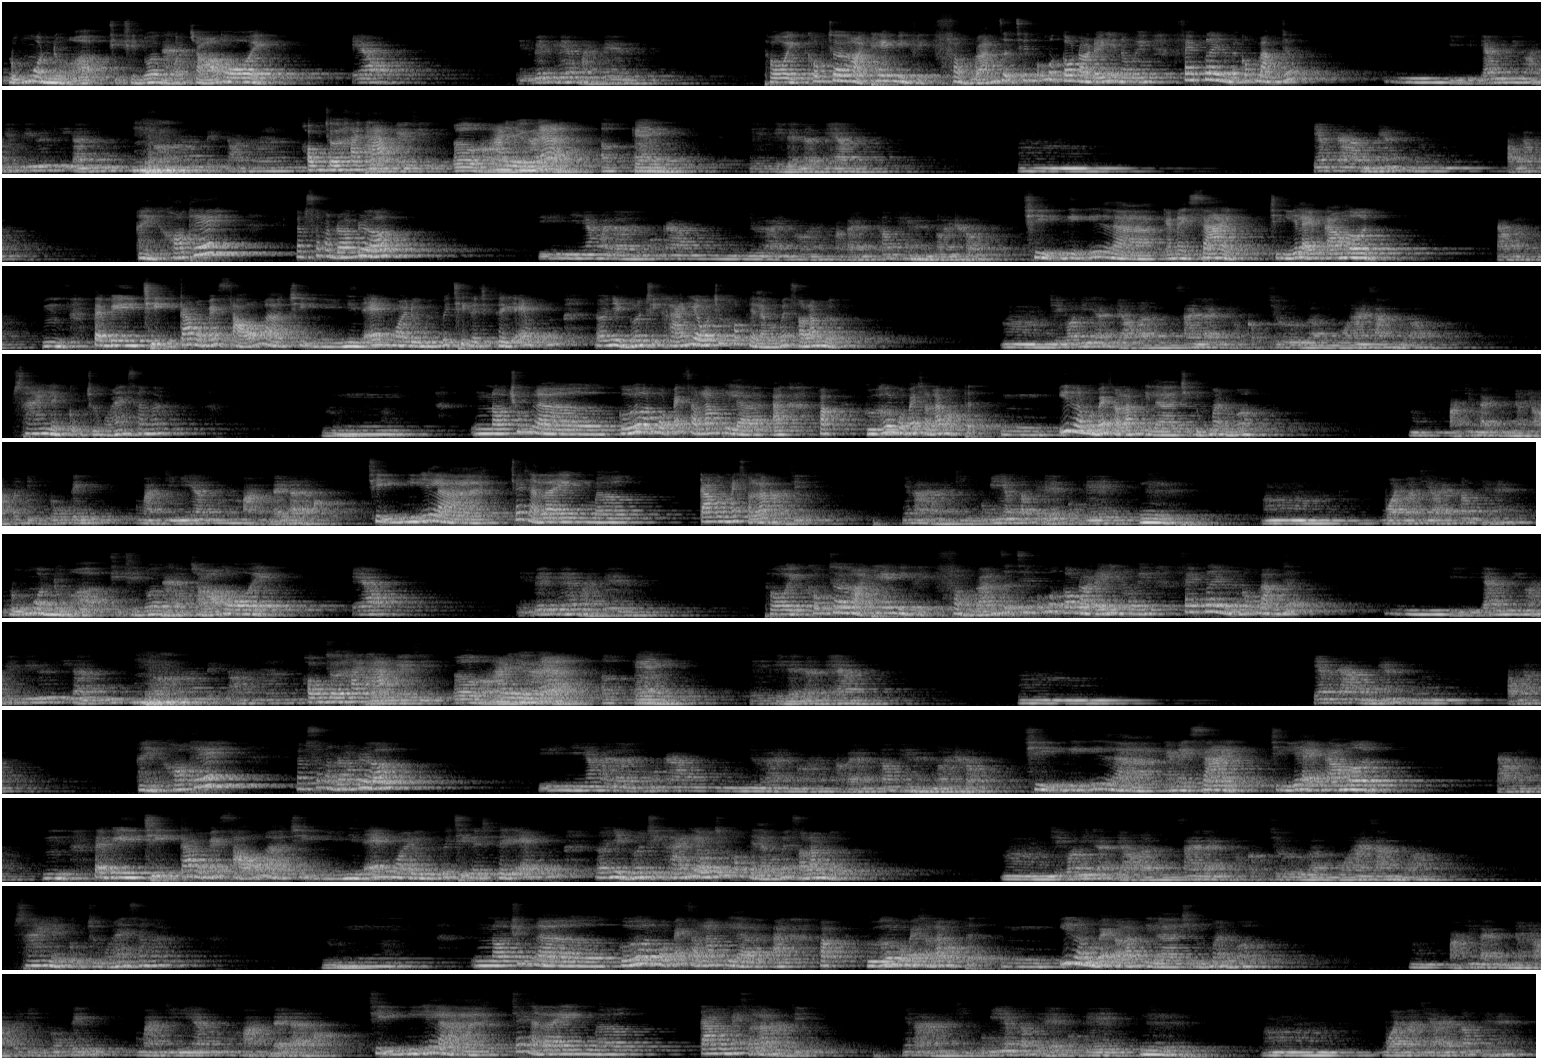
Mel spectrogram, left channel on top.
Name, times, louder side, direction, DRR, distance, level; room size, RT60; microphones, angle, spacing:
voice 1, 0.1-2.7 7.6-12.9 16.7-17.3 18.4-19.2 19.9-21.1 21.4-22.2 32.1-33.0 33.7-34.7 41.0-43.1 43.5-44.6 46.6-54.5 61.7-63.2 64.9-65.6 66.3-69.8 70.2-71.3 71.5-74.1 80.6-83.2 83.9-84.7 88.3-88.9, left 2 dB, 65° left, 0 dB, 0.4 m, -22 dB
voice 2, 3.5-3.8 5.1-6.5 13.8-18.4 19.0-19.8 20.1-21.0 21.7-22.1 22.9-24.0 25.5-26.4 28.5-30.0 30.4-30.8 36.1-40.6 44.3-44.4 45.7-46.1 56.2-60.5 64.8-65.0 65.3-65.5 75.6-77.9 78.3-80.2 84.6-85.0 85.9-88.1 89.5-90.3 90.7-92.1, left 1 dB, 25° left, -5 dB, 1.0 m, -27 dB
4.6 x 3.4 x 3.4 m, 1.5 s
head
